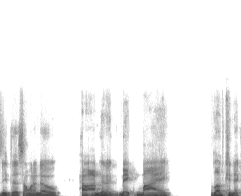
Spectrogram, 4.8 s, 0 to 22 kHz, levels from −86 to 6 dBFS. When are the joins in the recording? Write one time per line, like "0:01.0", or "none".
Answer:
none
